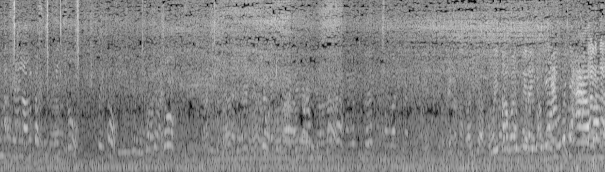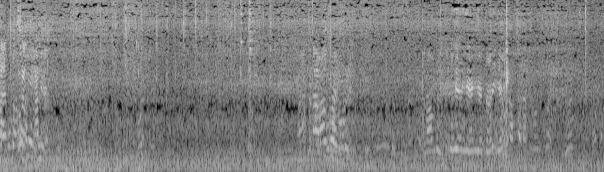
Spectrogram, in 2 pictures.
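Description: Several men talk calmly nearby outdoors.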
